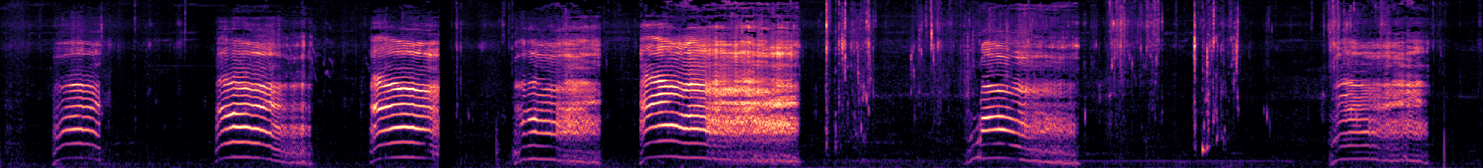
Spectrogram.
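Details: Simba, a Bengal cat, cries while being bathed in the open because he is scared of bathing in the bathroom. He gives about seven long, drawn-out, wavering meows, spaced a couple of seconds apart, with a brief hiss of water between them.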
